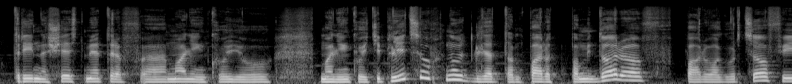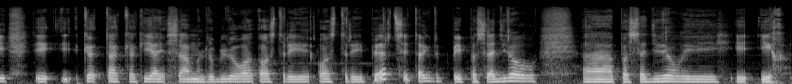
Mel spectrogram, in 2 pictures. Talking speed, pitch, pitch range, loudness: 130 wpm, 125 Hz, 120-140 Hz, -18 LUFS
